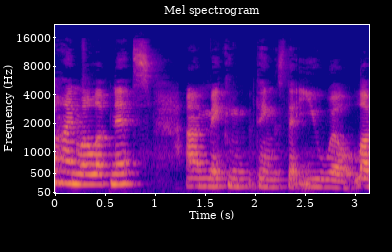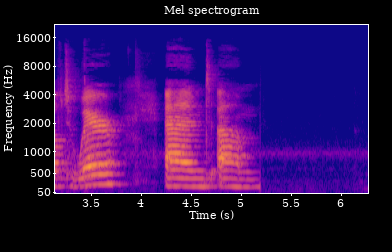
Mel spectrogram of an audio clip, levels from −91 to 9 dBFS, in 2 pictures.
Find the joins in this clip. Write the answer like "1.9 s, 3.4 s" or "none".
5.2 s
